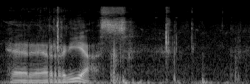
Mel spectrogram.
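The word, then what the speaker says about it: Herrerías: The accent is on I. Herreras.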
